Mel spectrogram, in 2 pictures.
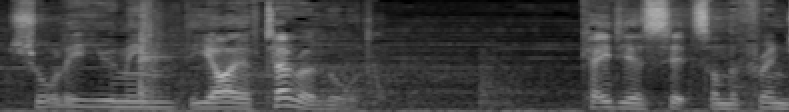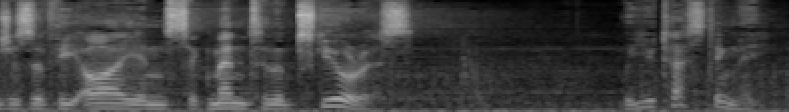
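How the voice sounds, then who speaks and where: A man's voice: on the high side, expressive, normal speed, soft background music, pitched above the performer's own voice. A man playing a dutiful human soldier in an audio drama, answering his superior respectfully in military fashion. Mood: puzzled.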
